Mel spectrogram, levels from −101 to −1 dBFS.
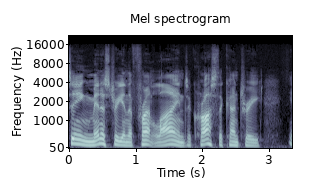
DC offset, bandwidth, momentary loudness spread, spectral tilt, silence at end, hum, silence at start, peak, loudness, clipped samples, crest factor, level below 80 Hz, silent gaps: under 0.1%; 15.5 kHz; 7 LU; -6 dB/octave; 0 s; none; 0 s; -6 dBFS; -25 LUFS; under 0.1%; 18 dB; -60 dBFS; none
